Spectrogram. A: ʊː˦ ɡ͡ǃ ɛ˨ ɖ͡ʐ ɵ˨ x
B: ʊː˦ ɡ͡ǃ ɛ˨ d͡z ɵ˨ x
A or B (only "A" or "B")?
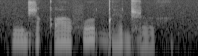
A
